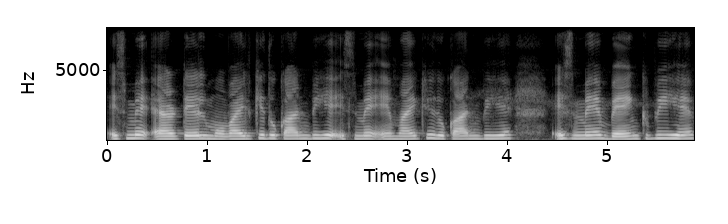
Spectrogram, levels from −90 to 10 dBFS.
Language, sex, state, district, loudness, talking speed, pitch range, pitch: Hindi, female, Bihar, Vaishali, -16 LUFS, 185 wpm, 195-230 Hz, 220 Hz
